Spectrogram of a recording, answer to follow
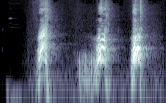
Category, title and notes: Sound effects > Animals
Pug Barking
barking, dog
